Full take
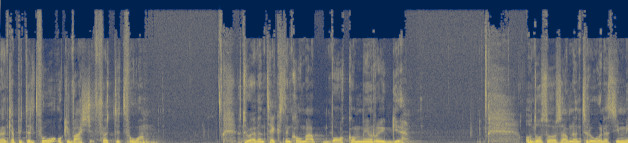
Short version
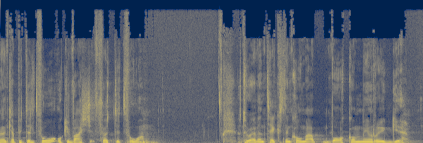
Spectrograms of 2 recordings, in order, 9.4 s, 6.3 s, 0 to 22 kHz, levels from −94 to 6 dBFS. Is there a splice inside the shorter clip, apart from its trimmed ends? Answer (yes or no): no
